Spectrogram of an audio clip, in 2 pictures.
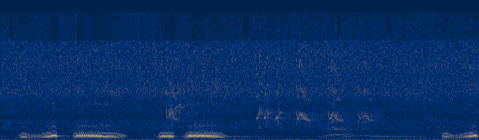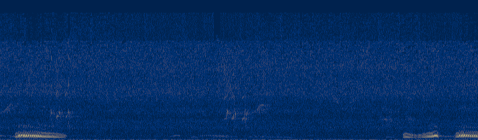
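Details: Live field recording of a decoy spotted dove at Pha Sing, Thailand: three clear coo phrases about four seconds apart. Each is a quick rising note, a short hoot, then a drawn-out hoarse coo. Soft faint calls sound in between.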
